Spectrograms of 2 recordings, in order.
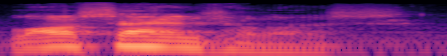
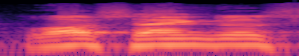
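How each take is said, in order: First: The G is pronounced soft, like in gem. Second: The G is pronounced hard, like in go. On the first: This is the officially decreed pronunciation. "the official pronunciation" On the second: This is the older traditional pronunciation. "with a hard G"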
